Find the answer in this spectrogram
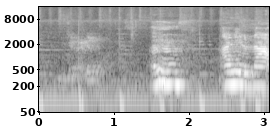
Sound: faint voice speaking

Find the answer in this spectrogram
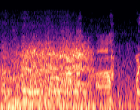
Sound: brakes squeal

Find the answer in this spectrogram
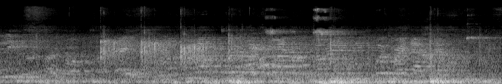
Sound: spectator claps

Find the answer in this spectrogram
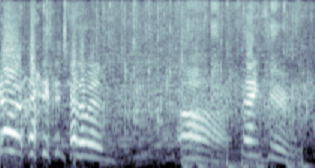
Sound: applauding

